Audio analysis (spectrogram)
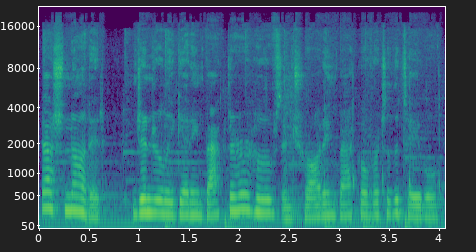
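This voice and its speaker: A woman narrates scripted fiction in a mellow, relaxed tone. Her pitch sits in the middle, and music plays faintly behind her. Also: fairly quick. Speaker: narrator, fan fiction reader.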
